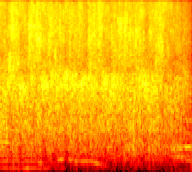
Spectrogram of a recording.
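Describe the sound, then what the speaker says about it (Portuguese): A lecture audience claps steadily in a dense, loud burst of applause, with a few voices briefly audible underneath at the start. "nesse momento queria uma salva de palmas."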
